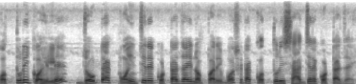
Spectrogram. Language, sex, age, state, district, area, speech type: Odia, male, 30-45, Odisha, Kendrapara, urban, spontaneous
